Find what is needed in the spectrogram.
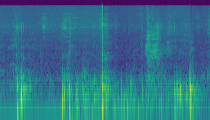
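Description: Microphone handling noise: a few dull thumps and two sharp clicks, about a second apart, as a handheld microphone is moved and set back into its stand, over a low hum from the sound system.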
